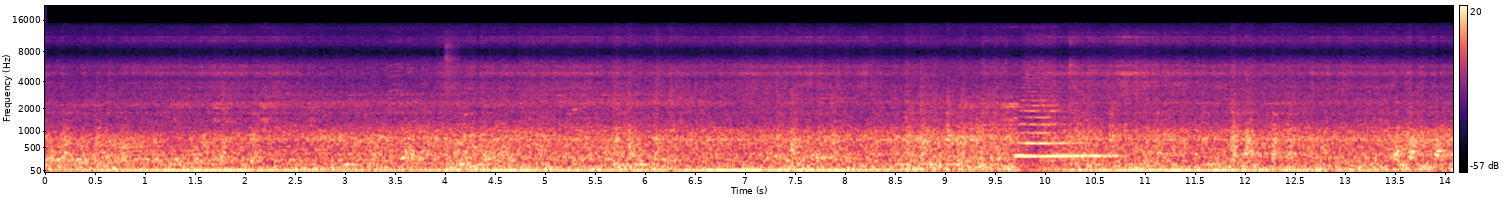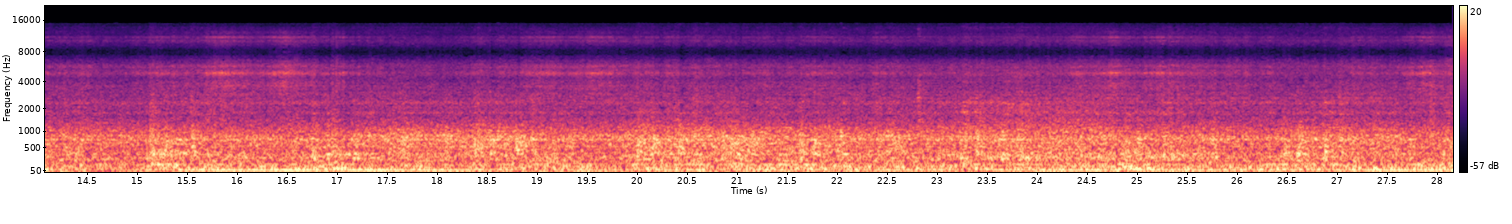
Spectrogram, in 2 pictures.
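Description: Steady running noise of a Nagano Electric Railway train heard from inside the car, wheels on rails and traction equipment rumbling on. About ten seconds in a horn sounds once, briefly, as a single held tone.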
